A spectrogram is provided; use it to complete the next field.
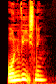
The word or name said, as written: rundvisning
